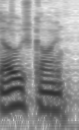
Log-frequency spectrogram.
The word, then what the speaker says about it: dogecoin: coins what's a dog coin i think it's pronounced dogecoin but uh i think any crypto currency olympic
